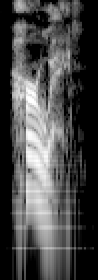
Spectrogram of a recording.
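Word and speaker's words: Hirway: God, I got to scroll so far down to get this guy's name, but it's Rakesh Hurway.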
